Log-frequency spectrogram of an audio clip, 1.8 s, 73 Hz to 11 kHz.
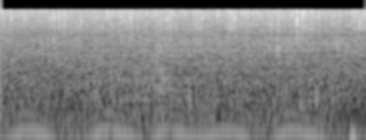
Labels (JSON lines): {"label": "biophony", "recorder": "SoundTrap 300"}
